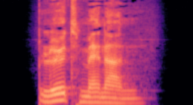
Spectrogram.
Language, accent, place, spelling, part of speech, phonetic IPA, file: German, Germany, Berlin, Blödmännern, noun, [ˈbløːtˌmɛnɐn], De-Blödmännern.ogg
- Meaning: dative plural of Blödmann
